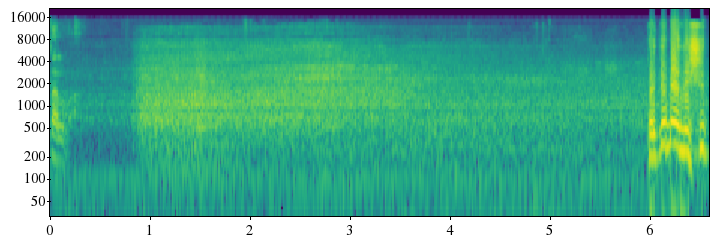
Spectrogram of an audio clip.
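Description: Road traffic noise picked up by an open outdoor microphone, cutting in suddenly about a second in and slowly fading away.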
